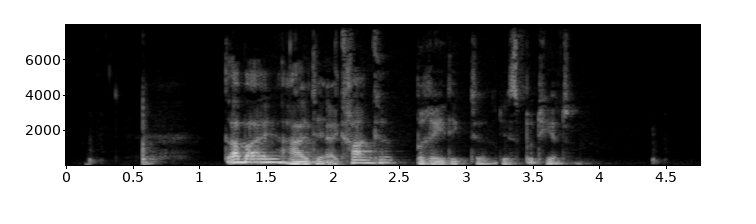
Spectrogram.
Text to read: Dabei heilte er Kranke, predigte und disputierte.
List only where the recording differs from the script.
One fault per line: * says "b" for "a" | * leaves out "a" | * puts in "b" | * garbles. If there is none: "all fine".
* leaves out "und"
